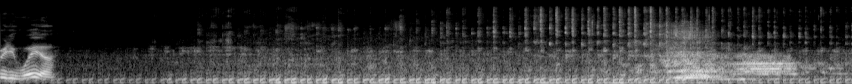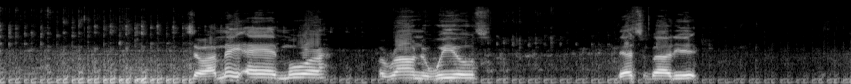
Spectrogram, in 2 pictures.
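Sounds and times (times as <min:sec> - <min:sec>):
motorcycle engine idling: 0:00.0 - 0:17.0
short high-pitched sounds: 0:06.2 - 0:09.0.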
